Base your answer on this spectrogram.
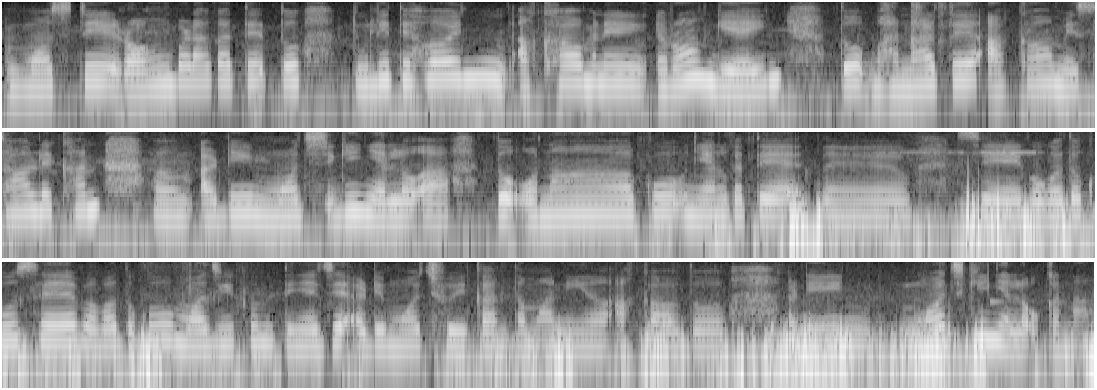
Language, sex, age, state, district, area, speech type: Santali, female, 18-30, West Bengal, Purba Bardhaman, rural, spontaneous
